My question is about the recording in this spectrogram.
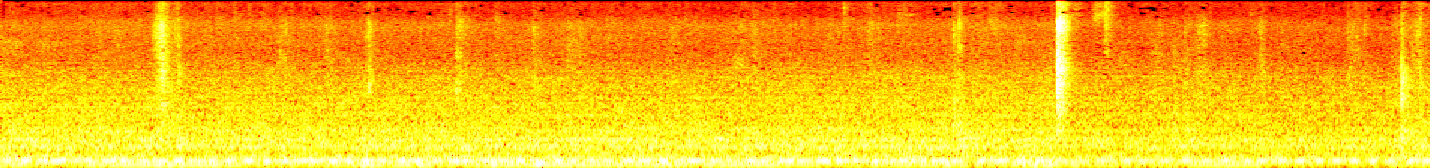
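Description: Steady low rumble of a gas burner heating an empty wok, with a few faint clicks and one sharp tick about seven seconds in.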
